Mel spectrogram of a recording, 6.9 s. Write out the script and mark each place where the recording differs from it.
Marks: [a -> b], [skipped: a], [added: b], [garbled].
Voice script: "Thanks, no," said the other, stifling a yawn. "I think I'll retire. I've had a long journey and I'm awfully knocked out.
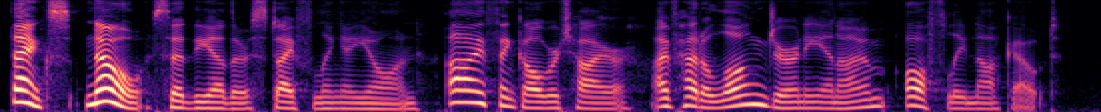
"Thanks, no," said the other, stifling a yawn. "I think I'll retire. I've had a long journey and I'm awfully [knocked -> knock] out.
